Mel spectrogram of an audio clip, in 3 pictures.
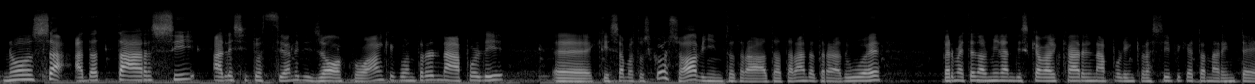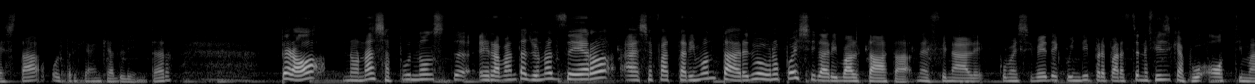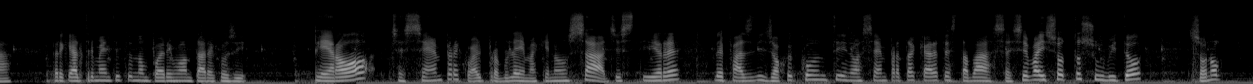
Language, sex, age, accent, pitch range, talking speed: Italian, male, 20-39, native, 150-190 Hz, 150 wpm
